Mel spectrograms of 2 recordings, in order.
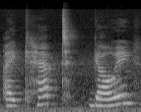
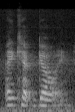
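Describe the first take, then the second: First: "kept going" slowly, with the T in "kept" sounded; fully pronounced T. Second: "kept going" linked, no T heard in "kept"; dropped T. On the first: Teacher showing the form natives avoid, slow "kept going" with T. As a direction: separate "kept" from "going" with a released T. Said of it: "So instead of saying". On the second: Teacher showing how natives say it, "kept going" without the T. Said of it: "they just don't say the T". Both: Shown as a demonstration.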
